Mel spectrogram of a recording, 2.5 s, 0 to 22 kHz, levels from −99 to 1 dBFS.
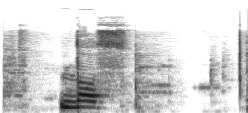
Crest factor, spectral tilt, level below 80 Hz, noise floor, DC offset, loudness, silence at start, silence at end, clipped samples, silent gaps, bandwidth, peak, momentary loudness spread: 18 dB; -4 dB/octave; -60 dBFS; -49 dBFS; under 0.1%; -15 LUFS; 0.05 s; 1.05 s; under 0.1%; none; 9.6 kHz; 0 dBFS; 24 LU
